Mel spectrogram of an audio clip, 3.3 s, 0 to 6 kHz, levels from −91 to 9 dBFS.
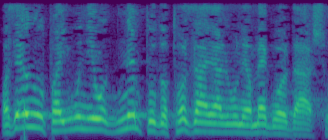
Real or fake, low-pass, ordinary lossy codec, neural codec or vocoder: real; 5.4 kHz; none; none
